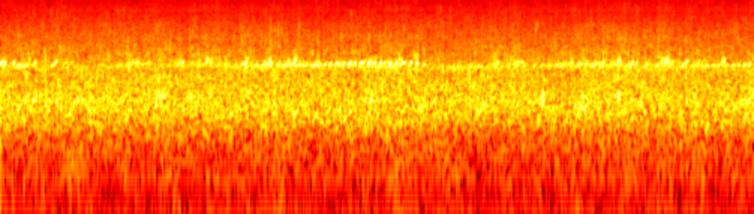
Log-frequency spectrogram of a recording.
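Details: In a clear stream, Kajika frogs give a high, sweet, bird-like trill: quick repeated whistled notes building to a strong run near the fifth second, with softer calls scattered through, all over constant water noise.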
